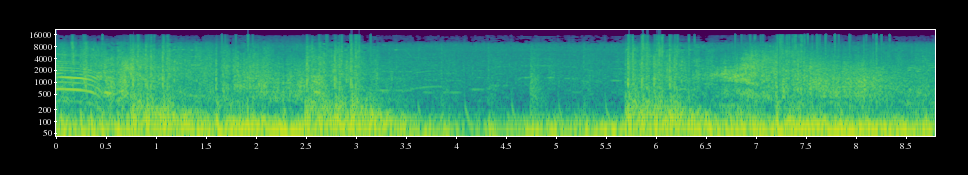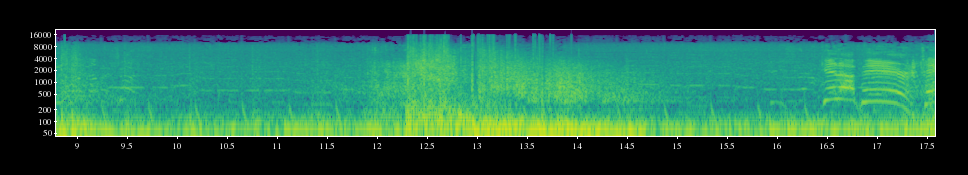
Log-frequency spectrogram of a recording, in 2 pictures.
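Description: Dense gunfire and artillery in the World War II video game Brothers in Arms, with loud continuous shooting and heavy booms in waves, a battle din that also carries shouted voices.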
